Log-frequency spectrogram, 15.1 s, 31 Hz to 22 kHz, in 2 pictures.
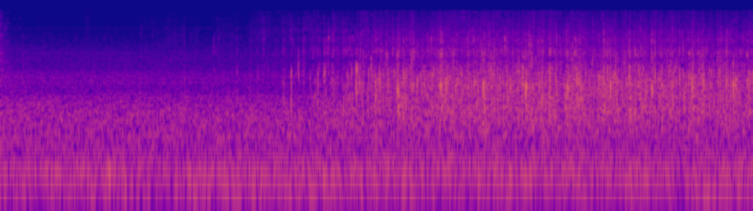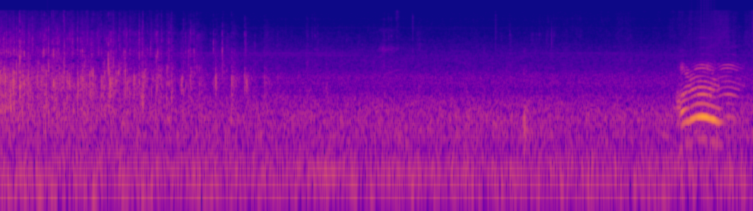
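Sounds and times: crowd applauding: 0:02.4 - 0:11.0.

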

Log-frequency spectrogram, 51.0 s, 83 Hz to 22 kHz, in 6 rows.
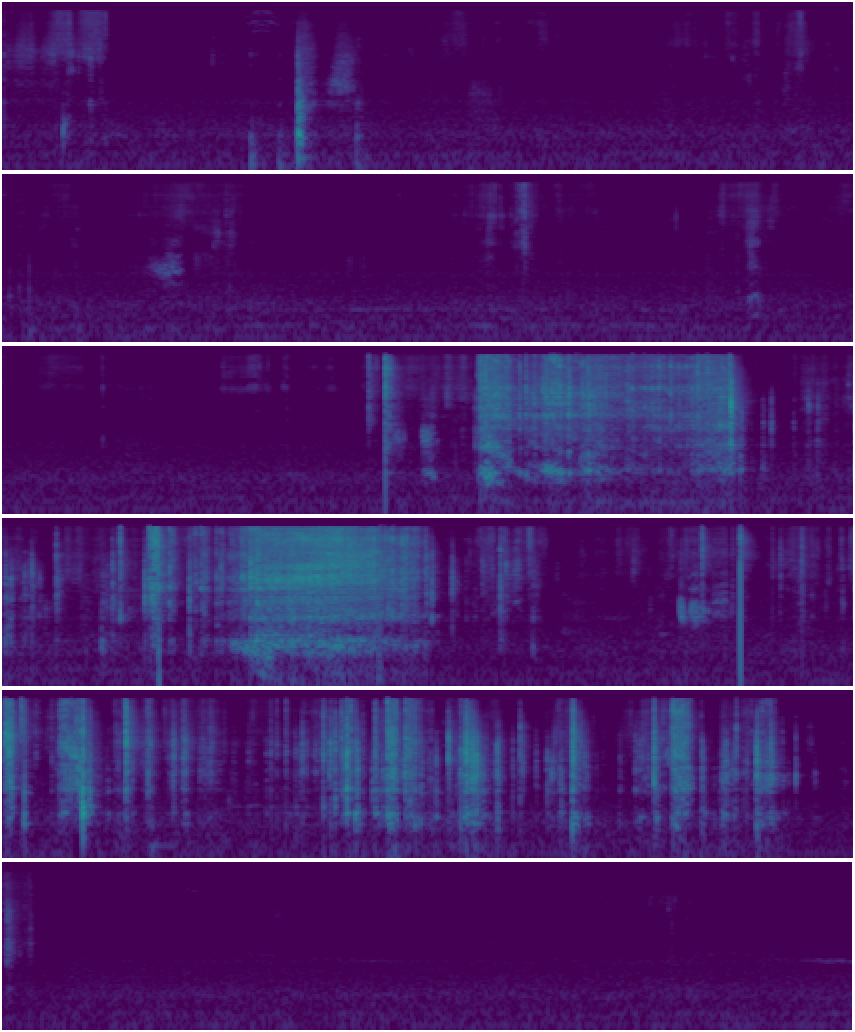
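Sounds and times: plastic film peeling rip: 0:21.7 - 0:24.6, 0:26.5 - 0:30.9, 0:33.9 - 0:36.2, 0:36.8 - 0:41.9
plastic film crinkling: 0:21.7 - 0:30.9, 0:32.2 - 0:42.8.

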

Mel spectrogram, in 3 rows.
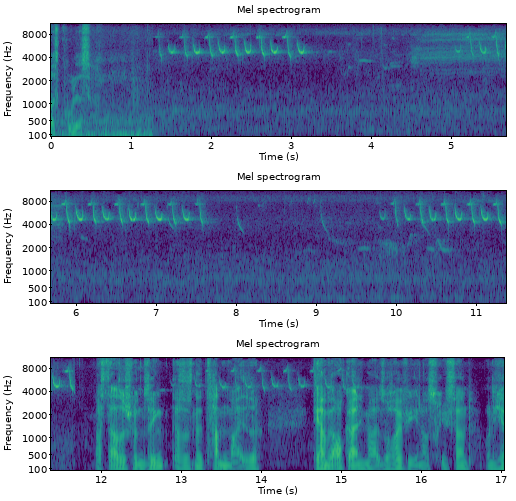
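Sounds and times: bird singing high notes: 0:01.3 - 0:08.2, 0:08.8 - 0:11.7, 0:12.6 - 0:15.0.

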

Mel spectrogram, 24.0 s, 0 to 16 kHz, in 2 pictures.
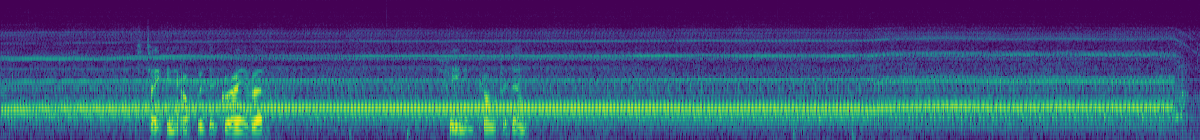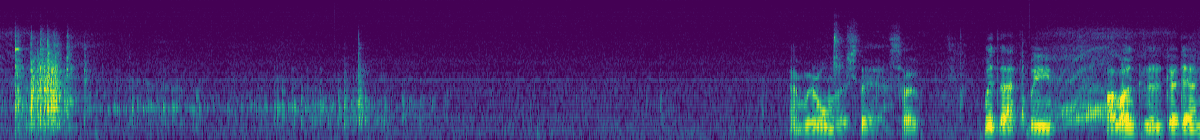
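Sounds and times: lathe whining: 0:00.0 - 0:17.0, 0:22.2 - 0:24.0
handling clatter: 0:12.0 - 0:16.9.

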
